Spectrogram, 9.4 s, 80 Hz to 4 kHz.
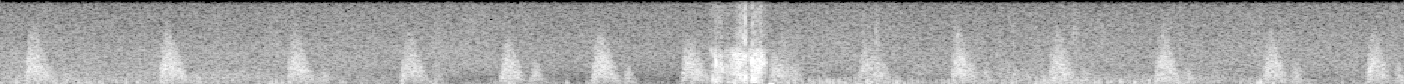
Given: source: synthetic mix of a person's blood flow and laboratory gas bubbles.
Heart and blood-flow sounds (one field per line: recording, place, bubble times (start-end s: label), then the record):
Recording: Doppler ultrasound of blood flow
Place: subclavian vein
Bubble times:
4.73-5.12 s: bubbles
From the record:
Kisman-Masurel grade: 113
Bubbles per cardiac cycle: 1 to 2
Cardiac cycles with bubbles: 1 to 10%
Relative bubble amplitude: loud (0.450 to 0.775)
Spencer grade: 1 (occasional bubble signal discernible with the cardiac motion signal, with majority of cardiac periods free of bubbles)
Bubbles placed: anywhere in the cardiac cycle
